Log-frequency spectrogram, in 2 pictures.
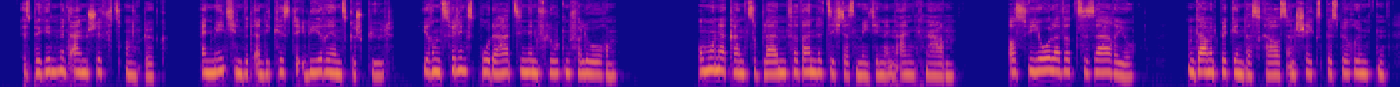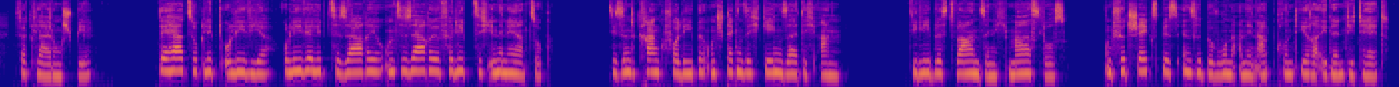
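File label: german female narration; voice demos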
